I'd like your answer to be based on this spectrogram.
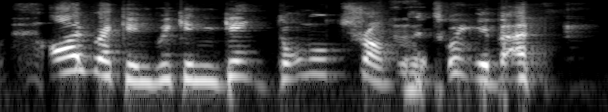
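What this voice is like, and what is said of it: Imitating Sargon's accent. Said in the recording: “No, you gotta say it with the accent.”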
